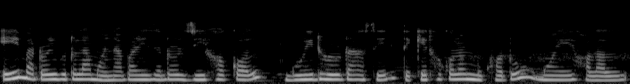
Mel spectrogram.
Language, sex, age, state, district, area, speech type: Assamese, female, 18-30, Assam, Lakhimpur, rural, spontaneous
